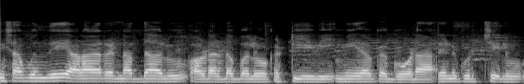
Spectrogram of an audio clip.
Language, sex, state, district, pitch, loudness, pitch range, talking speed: Telugu, male, Telangana, Karimnagar, 130 Hz, -13 LUFS, 125-135 Hz, 170 wpm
